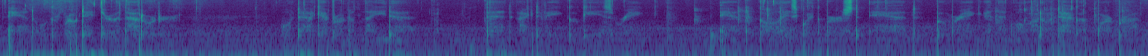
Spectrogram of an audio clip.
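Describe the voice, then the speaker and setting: A person whispering softly and casually in ASMR gameplay commentary, thinking aloud while playing, close to the microphone. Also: a little slow, rough recording. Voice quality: soft unvoiced whisper. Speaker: gaming ASMR creator.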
